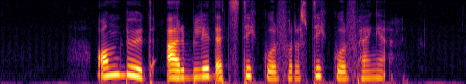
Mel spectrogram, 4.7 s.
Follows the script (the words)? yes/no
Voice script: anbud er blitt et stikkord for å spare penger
no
